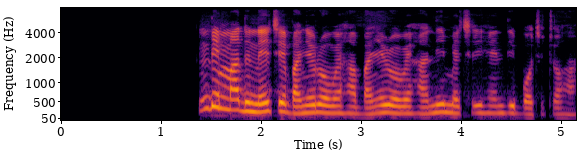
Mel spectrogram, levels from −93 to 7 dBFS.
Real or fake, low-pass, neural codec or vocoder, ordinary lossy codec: real; none; none; none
